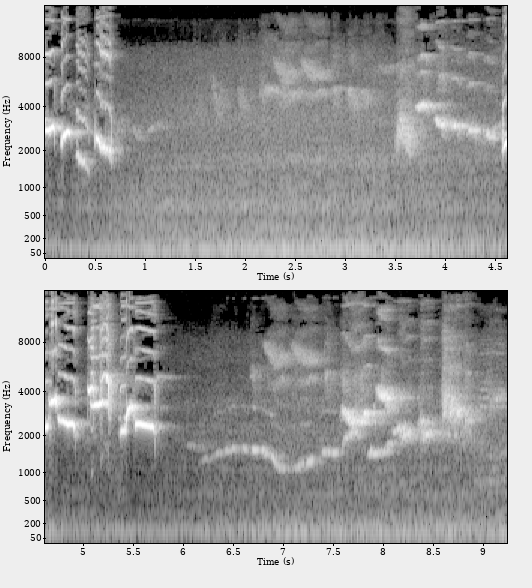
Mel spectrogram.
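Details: Singing orange-headed thrush used as a lure for kept birds. Loud bursts of sharp whistles and harsh notes come in short groups, separated by softer, slurred whistled phrases in the background.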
